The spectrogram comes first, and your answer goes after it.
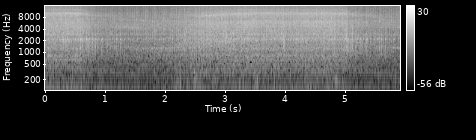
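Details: BMW 318i engine with a rough idle that rises and sags instead of holding steady, with an uneven pulse underneath.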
